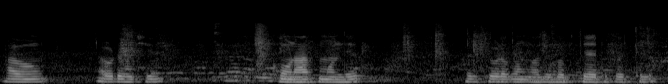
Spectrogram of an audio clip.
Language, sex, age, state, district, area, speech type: Odia, male, 30-45, Odisha, Nuapada, urban, spontaneous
